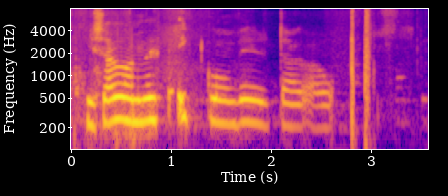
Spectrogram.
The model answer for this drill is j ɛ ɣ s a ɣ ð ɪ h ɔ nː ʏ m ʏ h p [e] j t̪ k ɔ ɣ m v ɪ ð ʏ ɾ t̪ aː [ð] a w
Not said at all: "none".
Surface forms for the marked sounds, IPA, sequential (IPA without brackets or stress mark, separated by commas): e, ɣ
